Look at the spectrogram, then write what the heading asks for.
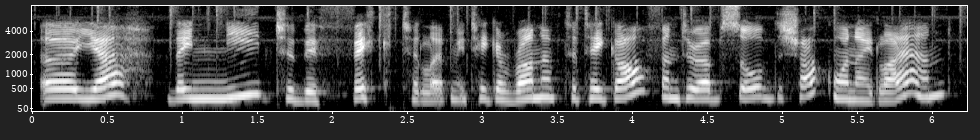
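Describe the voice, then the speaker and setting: A woman's voice: fairly high pitch, normal speed, a little mellow, natural voice. A woman voicing a brash, teasing tsundere dragon girl sorceress who gets flustered easily, in an intimate ASMR roleplay.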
